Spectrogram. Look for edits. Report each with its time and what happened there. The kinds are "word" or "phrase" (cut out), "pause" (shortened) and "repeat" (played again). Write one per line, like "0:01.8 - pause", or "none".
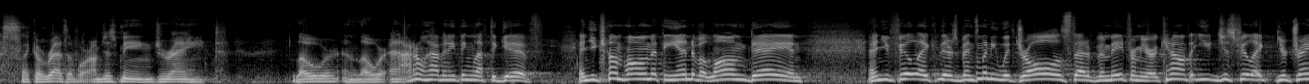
0:09.8 - word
